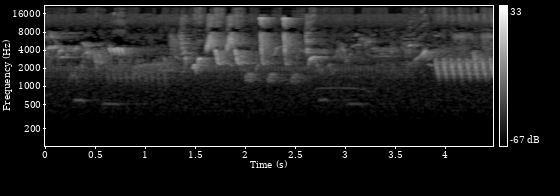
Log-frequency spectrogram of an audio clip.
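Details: Birds singing during a peaceful forest walk: varied quick chirps, short whistled notes and trills from several birds. A rapid, evenly spaced chattering run comes near the end. The calls are fairly distant over a quiet background.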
